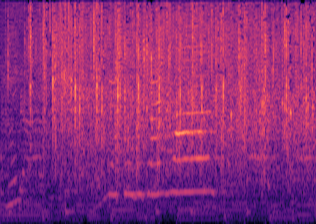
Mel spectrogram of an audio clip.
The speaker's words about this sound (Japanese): それ全て皆さんが来てくれるからできることなんで、えどれぐらいまだ残ってくれるか拍手を聞かせてください。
